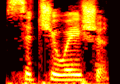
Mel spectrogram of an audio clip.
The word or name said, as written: situation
